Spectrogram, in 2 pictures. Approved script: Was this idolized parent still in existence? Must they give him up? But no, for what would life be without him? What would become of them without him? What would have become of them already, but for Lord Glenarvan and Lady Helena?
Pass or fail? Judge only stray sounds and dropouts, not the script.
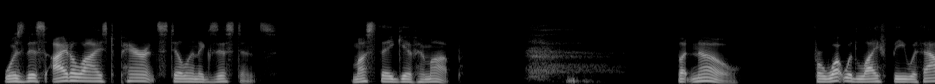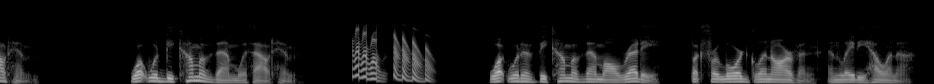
fail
